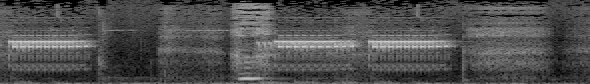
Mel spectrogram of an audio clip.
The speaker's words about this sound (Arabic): ها هو صوت الهاتف.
